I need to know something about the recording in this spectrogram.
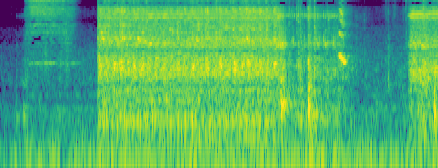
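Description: A cordless impact driver whirs and rattles.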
